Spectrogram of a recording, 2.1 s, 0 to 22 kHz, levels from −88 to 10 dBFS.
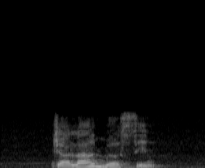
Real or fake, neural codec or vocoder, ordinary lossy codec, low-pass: fake; codec, 16 kHz, 16 kbps, FunCodec, trained on LibriTTS, 50 frames a second; none; 7.2 kHz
